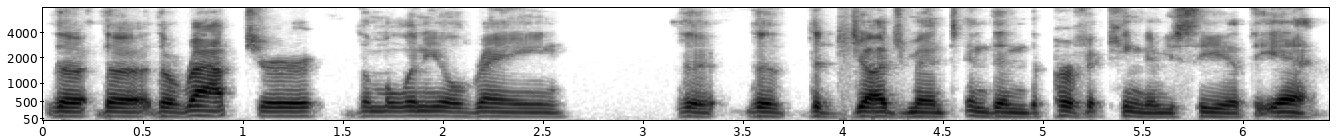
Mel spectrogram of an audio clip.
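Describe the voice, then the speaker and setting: A man's voice: on the low side, little pitch movement, moderate pace, darkish tone, no room sound. A man leading a casual church class discussion over a video call, talking conversationally with frequent restarts.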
